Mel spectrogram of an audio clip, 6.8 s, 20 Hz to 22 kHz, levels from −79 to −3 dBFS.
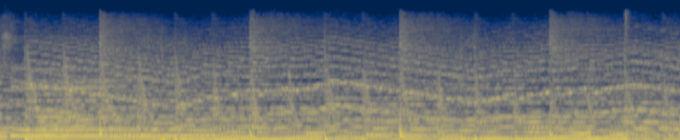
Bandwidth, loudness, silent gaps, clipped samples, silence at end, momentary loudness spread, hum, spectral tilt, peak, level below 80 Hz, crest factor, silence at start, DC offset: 16 kHz; -18 LUFS; none; under 0.1%; 0 s; 4 LU; none; -5.5 dB/octave; -4 dBFS; -24 dBFS; 14 dB; 0 s; under 0.1%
